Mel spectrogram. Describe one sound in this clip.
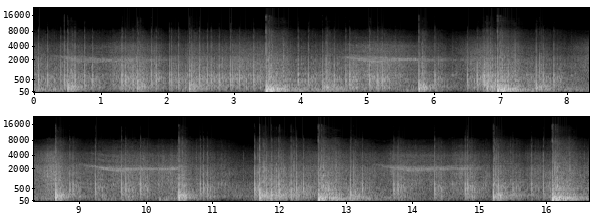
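Fireworks crackle and fizz continuously.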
